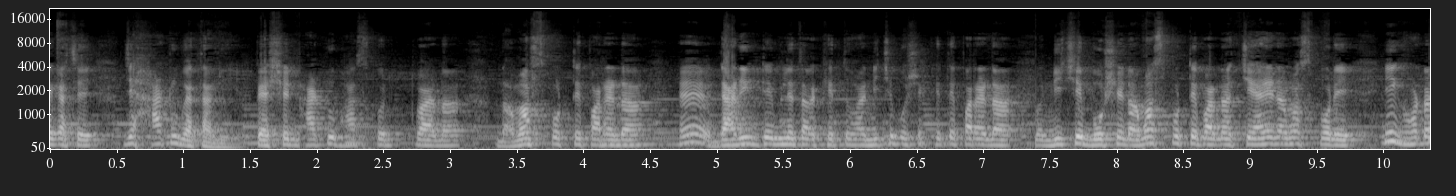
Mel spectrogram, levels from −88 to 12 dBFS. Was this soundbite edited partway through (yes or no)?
yes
